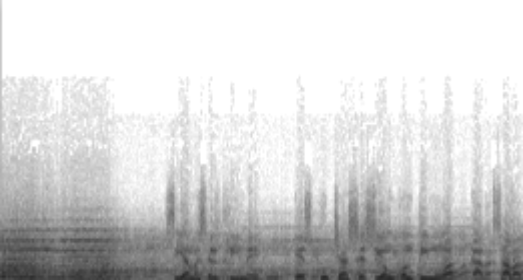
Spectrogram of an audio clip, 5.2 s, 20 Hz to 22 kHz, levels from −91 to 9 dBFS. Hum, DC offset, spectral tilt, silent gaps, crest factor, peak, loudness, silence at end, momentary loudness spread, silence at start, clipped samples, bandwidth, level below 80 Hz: none; under 0.1%; -7.5 dB/octave; none; 14 dB; 0 dBFS; -15 LUFS; 0 s; 7 LU; 0 s; under 0.1%; 8.4 kHz; -36 dBFS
